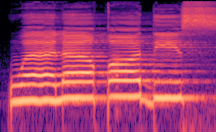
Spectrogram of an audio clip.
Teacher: Sin punya sifat namanya sofir. Artinya ada suara desisan seperti suara ular.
